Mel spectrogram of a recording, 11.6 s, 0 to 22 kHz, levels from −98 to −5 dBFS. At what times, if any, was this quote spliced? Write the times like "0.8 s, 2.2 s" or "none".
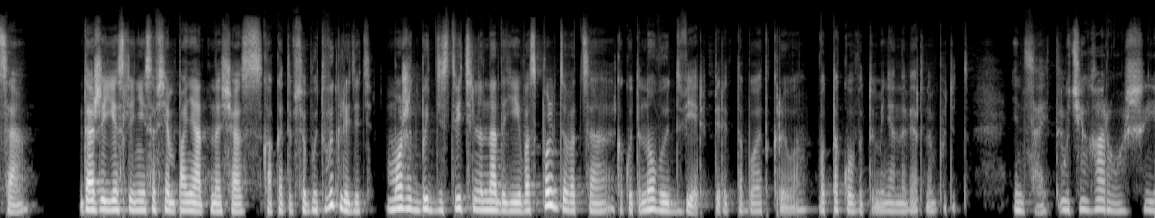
3.8 s, 6.1 s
